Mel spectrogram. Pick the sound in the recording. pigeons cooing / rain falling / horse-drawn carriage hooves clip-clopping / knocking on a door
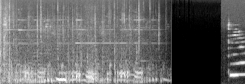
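pigeons cooing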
